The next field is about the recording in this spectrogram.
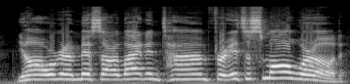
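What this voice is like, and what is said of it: Put-on deeper Southern accent. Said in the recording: “a slightly deeper southern accent”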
